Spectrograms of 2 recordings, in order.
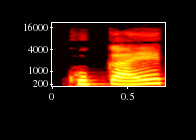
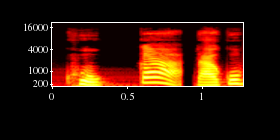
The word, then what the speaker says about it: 고가: 의미합니다 그래서 고가의 시계 고가의 가방은 아주 비싼 시계 아주 비싼 가방 을 의미합니다 또 이 단어는 발음의 주의하셔야 하는데요 고가가 아니라 고 까라고 발음합니다 다음으로 구매는 물건을 사다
